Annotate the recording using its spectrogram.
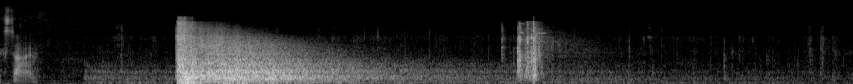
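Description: A single 12-gauge pump-action shotgun shot, one loud report whose echo fades away over a couple of seconds. About three and a half seconds later comes a shorter, quieter sharp double snap.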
